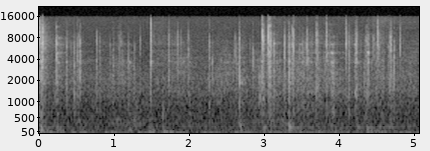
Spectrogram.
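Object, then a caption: Wooden abacus beads on rods. Fingertips push painted wooden beads along the rods of an upright wooden-frame abacus so they knock together. The result is a quiet, irregular run of many short, bright clicks that die away almost instantly, with little low end beneath them.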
